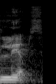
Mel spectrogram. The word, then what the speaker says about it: LLIPS: time to the channel our channel name is lips it's spelled l l i PS and it stands for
